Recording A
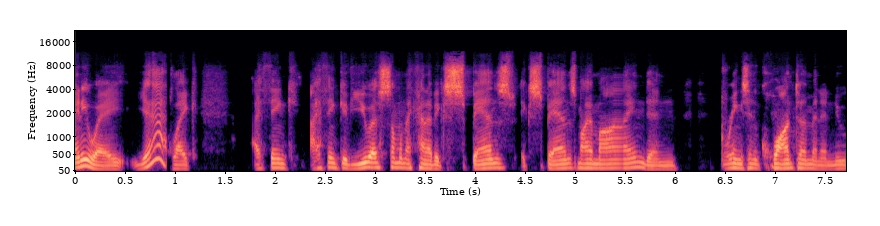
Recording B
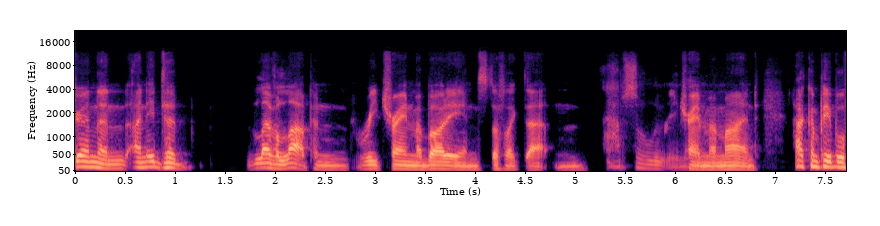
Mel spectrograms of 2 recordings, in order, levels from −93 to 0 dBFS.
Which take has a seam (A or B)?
A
